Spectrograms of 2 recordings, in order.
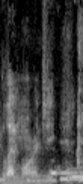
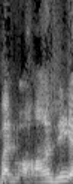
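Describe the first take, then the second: First: The name is pronounced with English-style sounds. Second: The name is pronounced with French-style sounds. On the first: The speaker calls it right. "I would have given you your flowers" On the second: The speaker calls it wrong. "it was French"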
